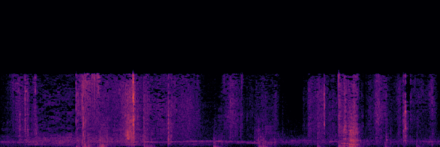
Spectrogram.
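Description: Wooden boxes thud as they are searched.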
